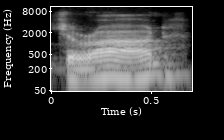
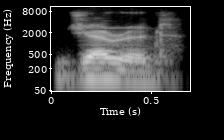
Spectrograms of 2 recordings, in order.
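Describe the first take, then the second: First: It is said the American way. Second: It is said the Northwest English way.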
